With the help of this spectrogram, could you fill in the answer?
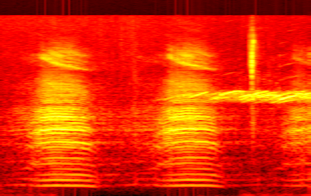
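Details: An American bullfrog (Lithobates catesbeianus) in a pond gives two deep, droning, cow-like calls, each about half a second long; bullfrogs call in the lowest register and are noisiest in July.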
